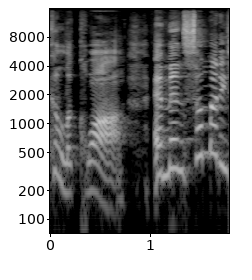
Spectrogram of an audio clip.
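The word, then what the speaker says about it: LaCroix: Laqua. It's really Lacroy.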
